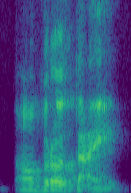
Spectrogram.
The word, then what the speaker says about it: Bretagne: How do you say in French? Bretagne.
